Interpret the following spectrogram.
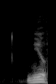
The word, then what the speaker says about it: Niall: the news coming out of China is how Niall Ferguson actually, the fellow you interviewed Oh, I know. Niall. in Davos uh has a great article Niall's Niall.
